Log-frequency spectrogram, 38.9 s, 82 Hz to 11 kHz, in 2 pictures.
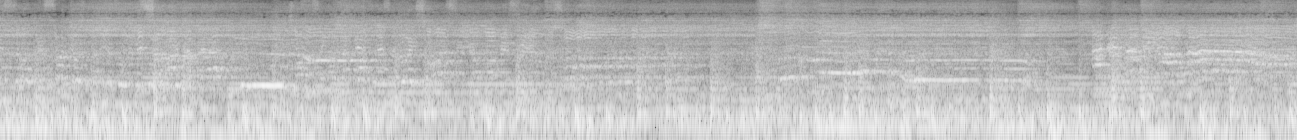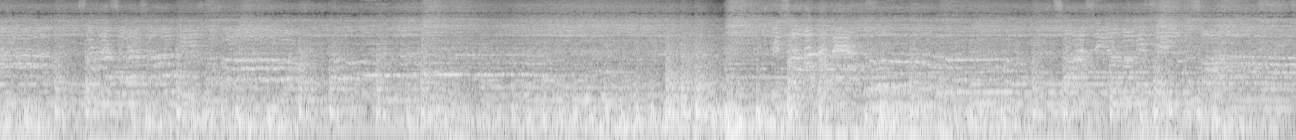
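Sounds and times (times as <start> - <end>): worship band with singing: 0.0 - 38.9.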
